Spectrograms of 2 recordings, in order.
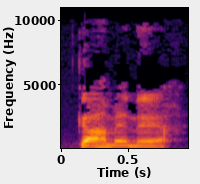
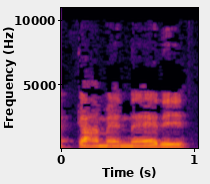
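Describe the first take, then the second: First: Carmener stopping on an open "né"; correct French pronunciation. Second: Carmenere with a sounded final "re"; wrong pronunciation. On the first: Expert teaches listeners, Carmener the French way. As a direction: say Carmener as "car-me-nér", final e dropped. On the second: Expert shows listeners the mistake, Carmenere with extra syllable. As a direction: say Carmenere as "car-me-né-re". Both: Shown as a demonstration. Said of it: "não é Carmenere".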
